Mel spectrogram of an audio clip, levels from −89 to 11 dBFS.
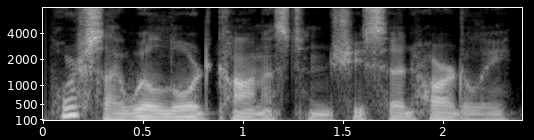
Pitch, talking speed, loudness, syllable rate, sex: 95 Hz, 225 wpm, -16 LUFS, 6.0 syllables/s, male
